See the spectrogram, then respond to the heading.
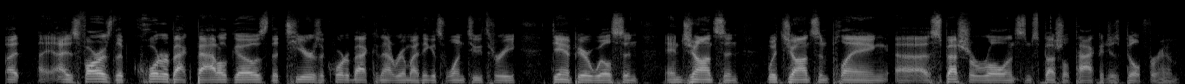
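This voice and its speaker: A man's voice: on the low side, fairly even intonation, moderate pace, fairly bright tone. A man hosting sports radio, giving his analysis in conversation.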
